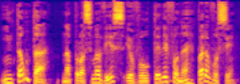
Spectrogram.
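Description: A man hosting a language course, giving slow, careful, scripted explanations. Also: medium pitch, sing-song, slightly rough, no room sound, studio quality. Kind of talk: scripted lesson narration.

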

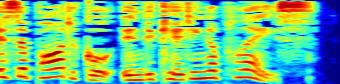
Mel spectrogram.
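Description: A woman hosting a language lesson, giving clear, measured scripted explanations. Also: on the high side, animated, a little mellow, no echo.

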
